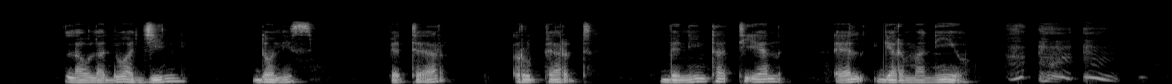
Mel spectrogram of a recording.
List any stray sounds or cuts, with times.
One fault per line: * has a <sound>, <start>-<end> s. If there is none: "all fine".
* has a throat clearing, 10.0-11.2 s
